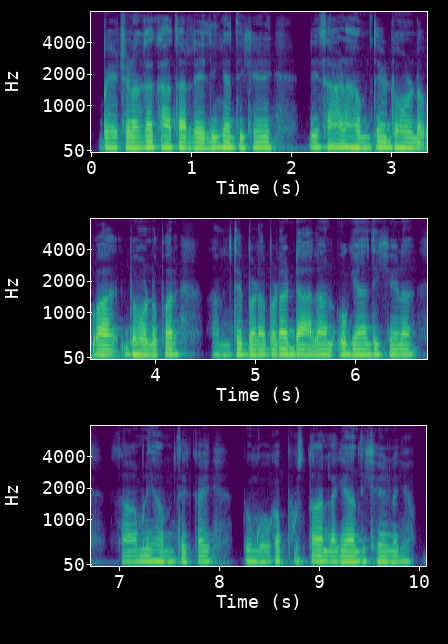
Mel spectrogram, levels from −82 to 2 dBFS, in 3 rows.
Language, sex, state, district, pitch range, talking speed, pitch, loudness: Hindi, male, Uttarakhand, Tehri Garhwal, 110-120 Hz, 165 wpm, 115 Hz, -19 LUFS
